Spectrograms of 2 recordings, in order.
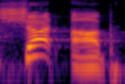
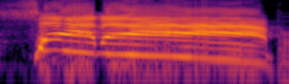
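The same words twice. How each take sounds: First: It is said in an ordinary, plain voice. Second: It is said in an exaggerated cartoon voice. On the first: The speaker calls it wrong. "Not shut up" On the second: The speaker calls it right. "Like, Looney Tunes"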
